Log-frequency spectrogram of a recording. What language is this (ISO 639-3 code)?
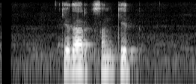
nep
